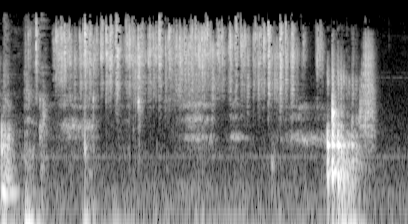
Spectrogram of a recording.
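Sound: dice being rolled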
